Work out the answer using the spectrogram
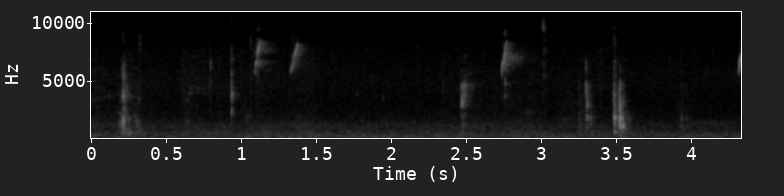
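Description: Small birds chirping in short, high, scattered chirps about once a second, with a few sharp clicks in between.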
